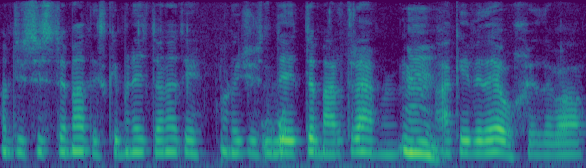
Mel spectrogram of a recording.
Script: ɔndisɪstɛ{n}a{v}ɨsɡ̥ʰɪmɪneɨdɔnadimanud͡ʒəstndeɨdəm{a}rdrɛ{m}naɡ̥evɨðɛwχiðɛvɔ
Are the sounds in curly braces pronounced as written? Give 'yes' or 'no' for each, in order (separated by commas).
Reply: no, no, yes, yes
